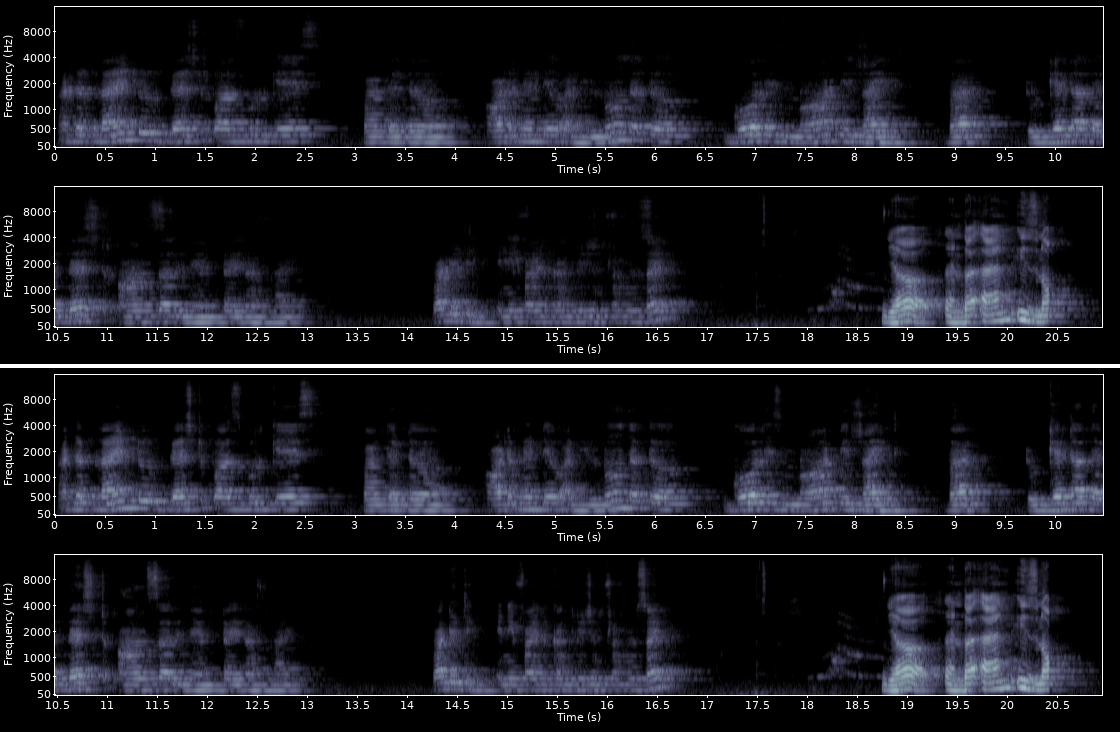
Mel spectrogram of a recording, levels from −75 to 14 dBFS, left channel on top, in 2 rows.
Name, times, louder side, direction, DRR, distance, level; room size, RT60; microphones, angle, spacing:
voice 1, 0.0-2.6 3.1-4.0 4.3-6.3 6.7-8.5 8.9-9.3 9.7-12.9 14.3-16.7, right 1 dB, 90° right, 6 dB, 7.6 m, -32 dB
voice 2, 18.2-20.4, right 1 dB, 15° right, 11 dB, 1.2 m, -21 dB
24.0 x 17.5 x 7.8 m, 0.76 s
head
